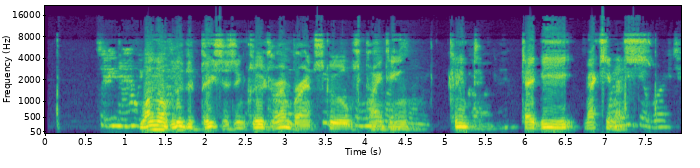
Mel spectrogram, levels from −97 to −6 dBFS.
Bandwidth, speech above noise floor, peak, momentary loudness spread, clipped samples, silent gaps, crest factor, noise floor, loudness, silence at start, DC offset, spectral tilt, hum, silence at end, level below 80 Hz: 16.5 kHz; 32 dB; 0 dBFS; 12 LU; under 0.1%; none; 12 dB; -43 dBFS; -11 LUFS; 0.65 s; under 0.1%; -3.5 dB/octave; none; 0 s; -46 dBFS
